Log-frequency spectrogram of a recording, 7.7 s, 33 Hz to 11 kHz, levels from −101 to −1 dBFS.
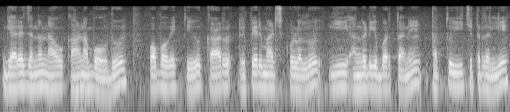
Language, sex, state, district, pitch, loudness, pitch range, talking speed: Kannada, male, Karnataka, Koppal, 115 Hz, -16 LUFS, 110-125 Hz, 125 wpm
